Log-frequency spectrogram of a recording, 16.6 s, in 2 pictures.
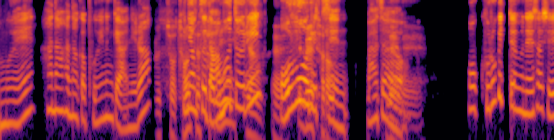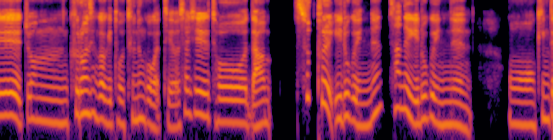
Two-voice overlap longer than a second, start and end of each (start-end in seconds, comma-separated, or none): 2.7-5.1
